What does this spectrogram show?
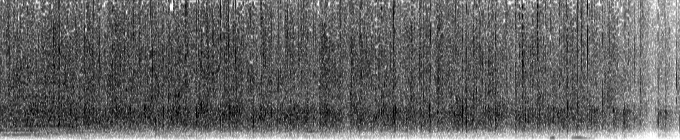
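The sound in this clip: A debate audience applauds to welcome a speaker with dense, sustained clapping that stays loud and even, then tapers off in the final second.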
